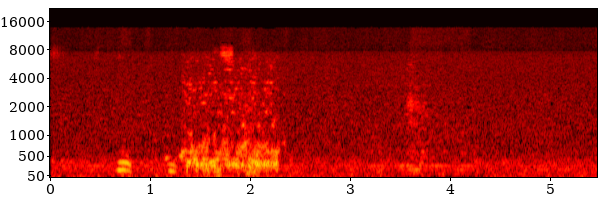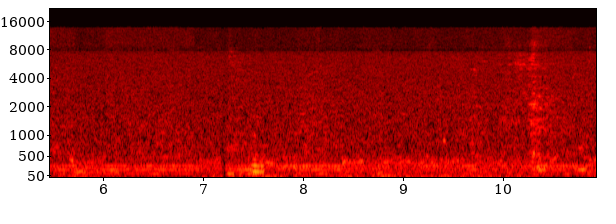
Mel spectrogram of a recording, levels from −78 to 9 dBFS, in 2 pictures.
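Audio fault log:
0.0–1.34 s, 2.31–2.35 s, 3.08–6.58 s, 7.41–9.16 s, 10.09–10.83 s: speech suppressed in double talk. The speech sinks in pieces, by roughly 15 dB at worst (only about 5 dB in the brief 2.31 s dip), likely because the echo canceller ducks everything while both sides talk. Unlike a network dropout, the audio dips and recovers rather than vanishing outright.
Throughout: echo leak. A faint copy of the speech trails it by 376 ms, roughly 15 dB down, likely because a loudspeaker's output reached a microphone and the echo canceller failed to remove it. The distinct, repeating delay separates it from room reverberation, which smears rather than repeats.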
